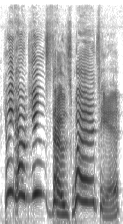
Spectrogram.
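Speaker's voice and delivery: very slow, high, loud prissy parody; mocking the Speaker. Vlogger parroting the Commons Speaker, hammed-up mockery. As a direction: stretch each word like a pompous chairman.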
